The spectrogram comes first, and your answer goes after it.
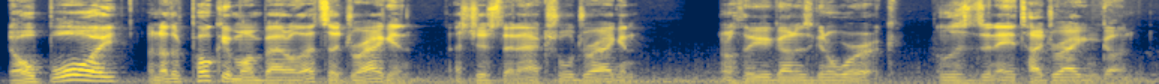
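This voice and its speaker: A man's voice: fairly low pitch, lively intonation, fairly quick, noisy background. A man giving casual, conversational reaction commentary on game footage, with dryly joking asides. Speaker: host of a video reaction and analysis show. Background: background music.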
